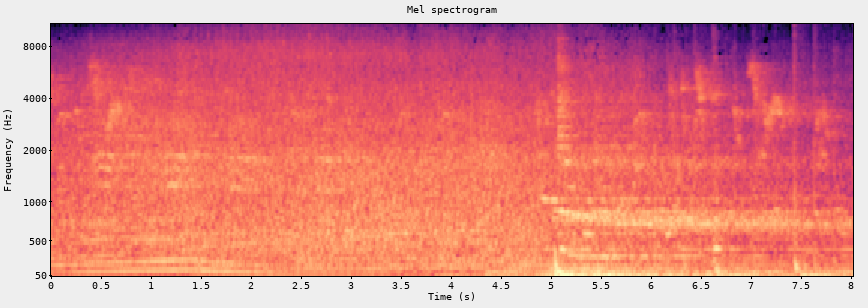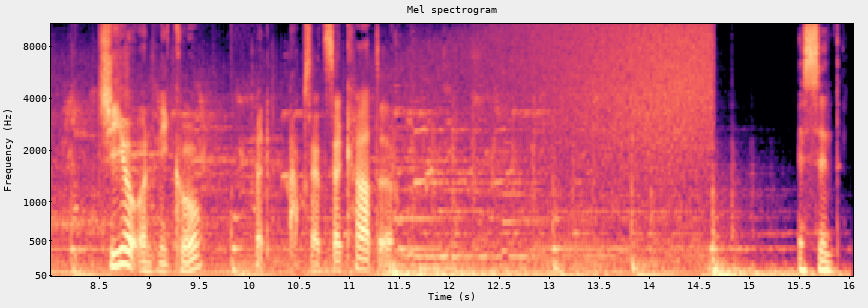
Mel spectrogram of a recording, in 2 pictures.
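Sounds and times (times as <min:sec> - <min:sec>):
vehicle jolt: 0:00.0 - 0:12.4
vehicle engine and road rumble driving through dense Mexican jungle: 0:00.0 - 0:14.8
speech: 0:08.6 - 0:11.7, 0:15.7 - 0:16.0.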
